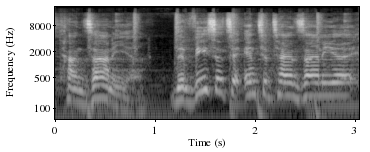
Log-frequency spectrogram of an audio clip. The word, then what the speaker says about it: Tanzania: I was used to saying Tanzania, but the locals let me know that the right pronunciation is Tanzania.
